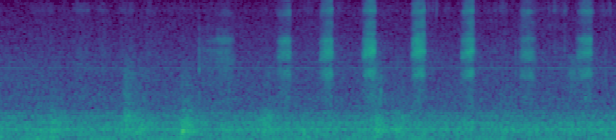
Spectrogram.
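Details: Pet rainbow lorikeet indoors, sitting in its owner's palm while being petted, giving a soft, breathy, hissing purr-snore in short rhythmic bursts about twice a second, quiet against faint room hum.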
